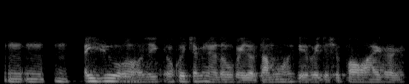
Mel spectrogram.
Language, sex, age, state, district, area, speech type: Manipuri, male, 30-45, Manipur, Imphal West, urban, conversation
